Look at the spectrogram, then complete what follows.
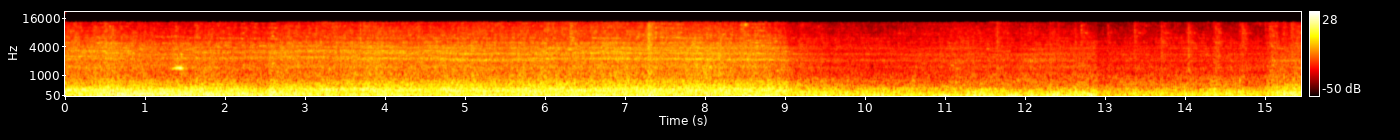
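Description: Train of rail tank wagons passing close by, with a steady loud rumble of wheels on rails. About nine seconds in the rumble drops away to a quieter run of wheel clicks over the rail joints.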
